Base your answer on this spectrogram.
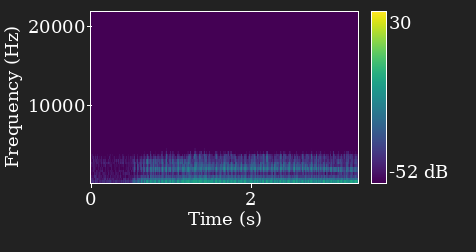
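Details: Lilly, a pet dog, keeps up a sustained low, throaty grumble, her displeasure at passers-by. A rich harmonic drone holds steady with a faint pulsing texture, and no gaps appear for about three seconds.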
